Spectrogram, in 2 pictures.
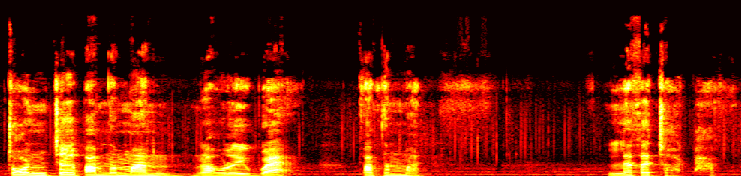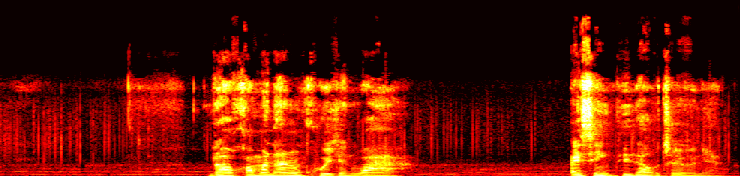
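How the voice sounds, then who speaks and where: A young man telling a ghost story in blunt, casual, slangy talk. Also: a little high.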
